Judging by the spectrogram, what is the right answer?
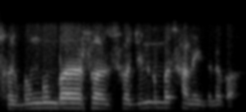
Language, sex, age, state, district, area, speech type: Manipuri, male, 30-45, Manipur, Kangpokpi, urban, conversation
